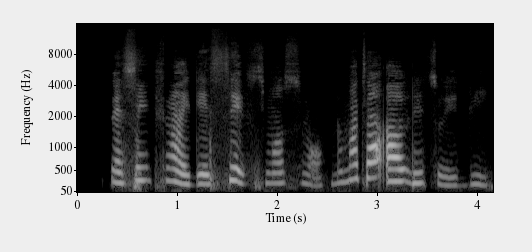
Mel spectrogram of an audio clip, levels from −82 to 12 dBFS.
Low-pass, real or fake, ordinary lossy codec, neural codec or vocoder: 14.4 kHz; fake; AAC, 64 kbps; codec, 44.1 kHz, 2.6 kbps, DAC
